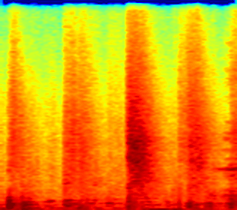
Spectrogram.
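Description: A few quick swishing sounds, the loudest about a second and a quarter in.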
